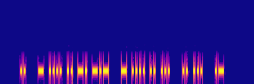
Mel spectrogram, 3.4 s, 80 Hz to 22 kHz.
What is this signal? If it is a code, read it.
Morse code, heard as a keyed tone, about 50 wpm, 700 Hz. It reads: I THINK THIS IS A
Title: Sets of 5 Words 50wpm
